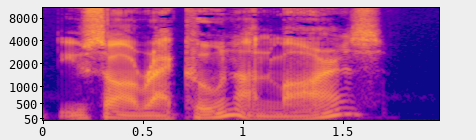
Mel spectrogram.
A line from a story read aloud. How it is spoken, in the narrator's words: The Whitlock chuckled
